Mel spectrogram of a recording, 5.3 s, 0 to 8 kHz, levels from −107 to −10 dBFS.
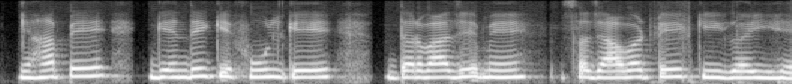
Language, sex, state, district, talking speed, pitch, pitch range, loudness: Hindi, female, Jharkhand, Deoghar, 135 wpm, 250 Hz, 240-265 Hz, -12 LUFS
